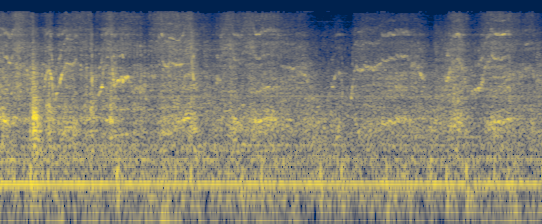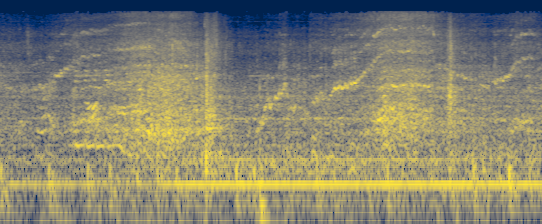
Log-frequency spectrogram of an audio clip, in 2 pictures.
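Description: A small electric motor whines, rising and falling in pitch as a toy car races over dirt.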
